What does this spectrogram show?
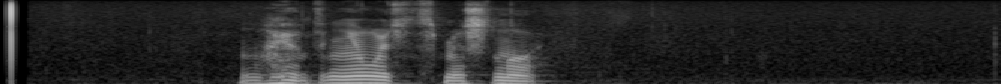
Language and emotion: Russian, neutral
